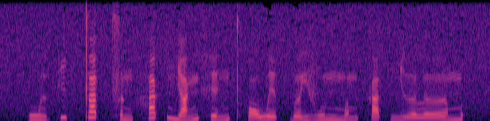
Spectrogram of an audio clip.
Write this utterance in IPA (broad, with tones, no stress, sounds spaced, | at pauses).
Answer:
w ɨ˨˩˨ k i˦˥ p̚ t̪ a˦˥ t̚ s ə˨˩ ŋ h a˦˥ k̚ ɲ a˨˩˦ ŋ x e˨˩˦ ŋ t̪ʰ ɔ˨˩˨ w e˨˩ p̚ ɓ ə˨˩˦ j v u˧ n m ə˨˩ m k a˨˩ t̚ ɲ ɨ˨˩ ə̯ l əː˧˥ m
